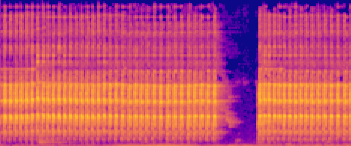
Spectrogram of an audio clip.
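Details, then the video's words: A common flameback rattles in a fast stream of harsh notes, pauses for half a second, then starts the trill again. "SUARA BURUNG PELATUK BAWANG"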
